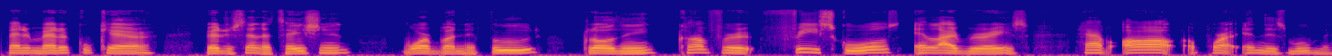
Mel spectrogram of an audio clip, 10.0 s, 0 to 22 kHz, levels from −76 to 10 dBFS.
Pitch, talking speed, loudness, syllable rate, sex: 155 Hz, 125 wpm, -18 LUFS, 4.4 syllables/s, female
